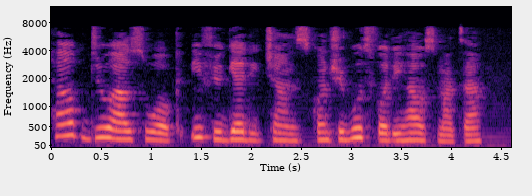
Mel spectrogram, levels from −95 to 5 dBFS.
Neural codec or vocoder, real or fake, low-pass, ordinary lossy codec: none; real; 7.2 kHz; AAC, 32 kbps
